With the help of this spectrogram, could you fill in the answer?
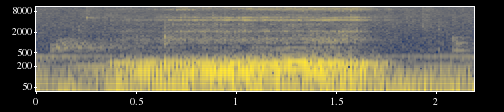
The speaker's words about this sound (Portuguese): Esse som cresceu até transformar-se no gorgolejo inconfundível de um animal enorme, roncando lá embaixo, no clarão vermelho à frente do hobbit.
